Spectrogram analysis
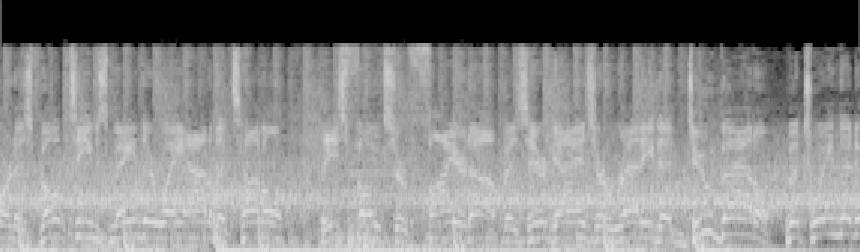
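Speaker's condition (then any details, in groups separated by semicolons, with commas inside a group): No condition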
